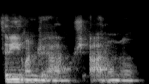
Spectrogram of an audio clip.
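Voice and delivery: ordinary talk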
